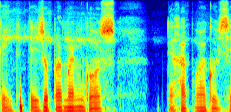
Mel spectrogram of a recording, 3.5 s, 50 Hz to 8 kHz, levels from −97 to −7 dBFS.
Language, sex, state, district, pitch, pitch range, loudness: Assamese, male, Assam, Kamrup Metropolitan, 85 Hz, 80-90 Hz, -18 LUFS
